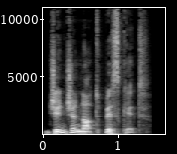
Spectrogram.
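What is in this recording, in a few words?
"ginger snap", British English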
